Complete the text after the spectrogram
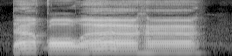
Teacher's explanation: Ketika huruf qalqalah yang 5 itu, yaitu ba, kemudian jim, kemudian dal, kemudian to, kemudian qaf, jika kita dapatkan dia sukun di tengah kata, maka itulah yang disebut dengan qalqalah sughra atau qalqalah kecil. Maka cara membacanya, pantulannya adalah pantulan yang kecil alias ringan.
